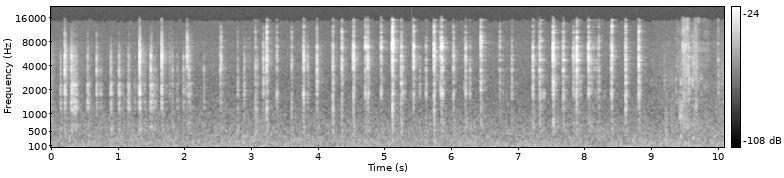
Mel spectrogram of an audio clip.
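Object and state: Wooden tong handles tapped with fingernails.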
